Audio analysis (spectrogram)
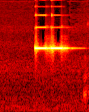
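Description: A smoke detector being tested lets out a loud, piercing electronic beep lasting about half a second, alone in an otherwise quiet room.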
